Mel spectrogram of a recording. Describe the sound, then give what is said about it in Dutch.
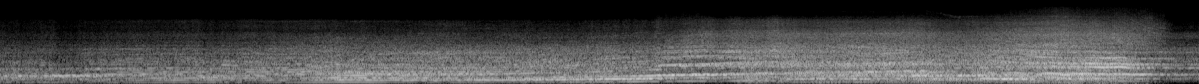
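A race car engine roars continuously, its pitch climbing as the car accelerates along the Silverstone circuit during filming days, growing louder before cutting off abruptly near the end. “de auto nu al op het circuit van Silverstone aangetroffen voor de filmdagen”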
